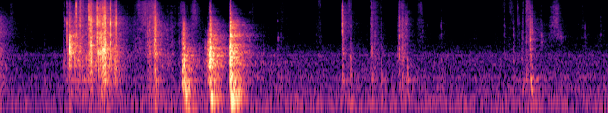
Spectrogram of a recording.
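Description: A deck of reading cards being shuffled by hand: a run of quick card-on-card slaps and rustles in the first couple of seconds, then a few lighter, scattered clicks.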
